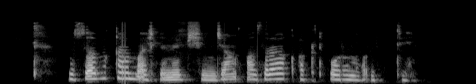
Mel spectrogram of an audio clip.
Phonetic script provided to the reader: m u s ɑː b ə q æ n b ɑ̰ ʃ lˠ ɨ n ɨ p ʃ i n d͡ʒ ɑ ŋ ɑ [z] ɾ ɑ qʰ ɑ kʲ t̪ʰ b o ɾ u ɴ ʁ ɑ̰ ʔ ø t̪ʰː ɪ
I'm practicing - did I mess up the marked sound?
no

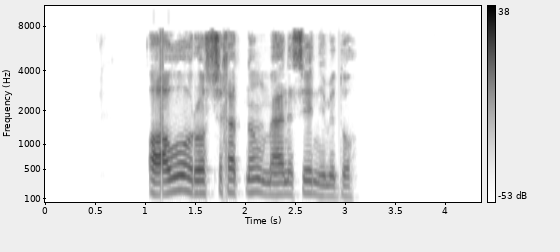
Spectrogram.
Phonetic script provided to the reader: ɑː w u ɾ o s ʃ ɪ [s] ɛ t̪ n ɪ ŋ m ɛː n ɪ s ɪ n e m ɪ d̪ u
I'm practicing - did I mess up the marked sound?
yes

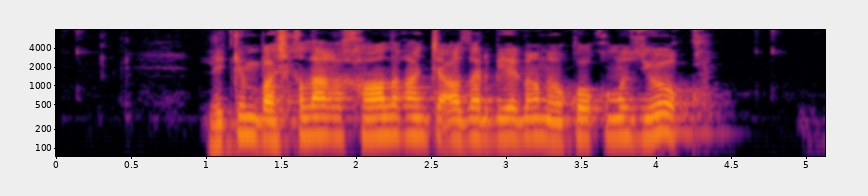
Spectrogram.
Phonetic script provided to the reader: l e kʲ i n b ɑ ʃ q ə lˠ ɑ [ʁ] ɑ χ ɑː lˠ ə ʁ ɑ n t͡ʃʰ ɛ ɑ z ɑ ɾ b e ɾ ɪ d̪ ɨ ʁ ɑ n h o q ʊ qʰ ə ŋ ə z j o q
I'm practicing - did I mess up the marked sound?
no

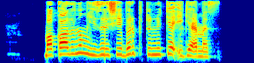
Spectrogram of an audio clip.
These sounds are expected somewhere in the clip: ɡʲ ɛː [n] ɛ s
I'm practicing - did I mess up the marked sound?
yes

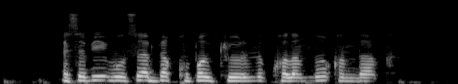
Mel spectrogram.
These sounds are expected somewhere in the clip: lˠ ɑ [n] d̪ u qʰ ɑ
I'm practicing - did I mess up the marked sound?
yes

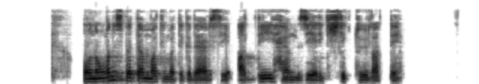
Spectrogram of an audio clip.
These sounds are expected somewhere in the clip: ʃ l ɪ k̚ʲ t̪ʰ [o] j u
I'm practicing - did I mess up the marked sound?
yes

